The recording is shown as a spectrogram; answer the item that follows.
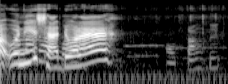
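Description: A rooster crowing once: a loud, high call that starts with a rising pitch and stops about a second in.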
